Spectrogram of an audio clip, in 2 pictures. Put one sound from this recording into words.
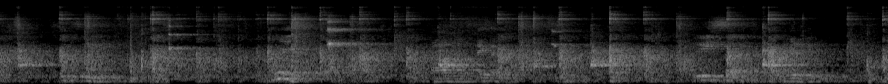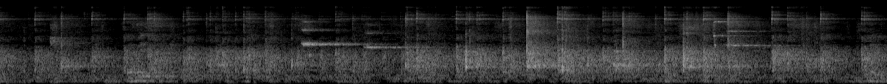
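Shoes squeak on the floor.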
